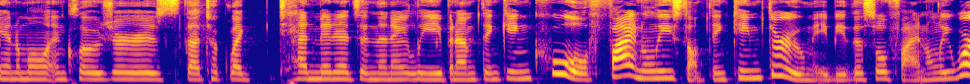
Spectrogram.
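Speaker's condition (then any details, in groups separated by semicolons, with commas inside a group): No condition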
